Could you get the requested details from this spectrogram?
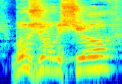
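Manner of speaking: loud, high, slow French greeting; French waiter accent. Acted. Waiter greets a customer, in a loud French accent. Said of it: "'cause he was French".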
